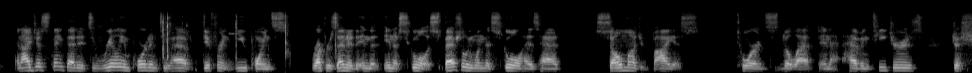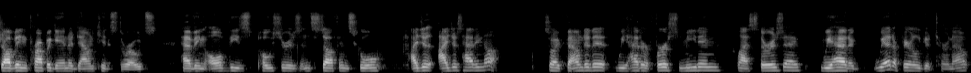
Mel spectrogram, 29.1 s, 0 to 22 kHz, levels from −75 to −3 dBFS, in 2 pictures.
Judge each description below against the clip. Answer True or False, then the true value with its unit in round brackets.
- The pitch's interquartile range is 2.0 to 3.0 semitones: True (2.5 semitones)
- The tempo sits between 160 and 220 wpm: False (150 wpm)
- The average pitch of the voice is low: False (150 Hz)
